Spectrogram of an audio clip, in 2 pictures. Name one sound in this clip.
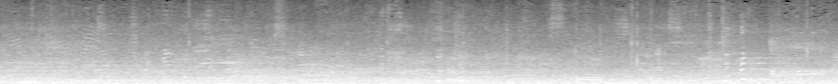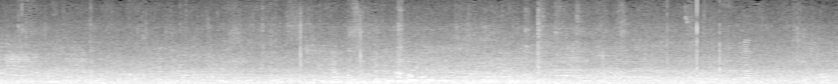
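A crowd of visitors murmurs and chatters in a large echoing hall.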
